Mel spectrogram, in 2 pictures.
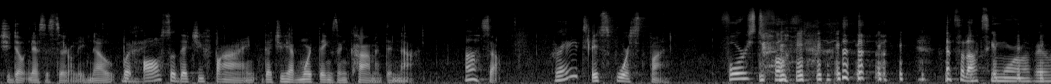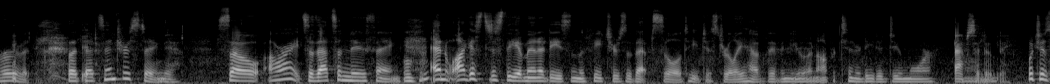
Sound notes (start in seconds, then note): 7.6 laughter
